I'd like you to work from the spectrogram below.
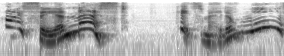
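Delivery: put-on high, slow, wondering child voice; excited child. A narrator's reading. Children spotting the wool nest in the tree, excited. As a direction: point it out in delight.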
